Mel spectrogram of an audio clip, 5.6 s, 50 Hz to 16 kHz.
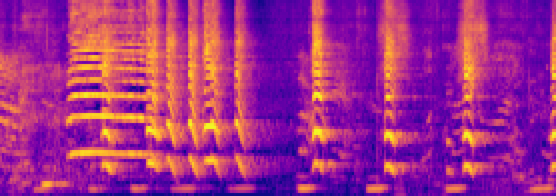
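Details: Siamang parents in a high-and-low harmony, their voices said to carry 4 km, the silent youngster clinging to its mother; sharp bark-like cries rise and fall in quick runs above a pulsing low hooting.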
